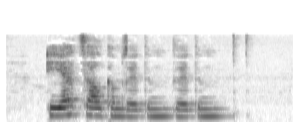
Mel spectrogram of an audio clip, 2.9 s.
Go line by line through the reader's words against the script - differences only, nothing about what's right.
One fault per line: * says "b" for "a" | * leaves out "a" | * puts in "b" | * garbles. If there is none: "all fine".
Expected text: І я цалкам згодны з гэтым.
* says "гэтым" for "згодны"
